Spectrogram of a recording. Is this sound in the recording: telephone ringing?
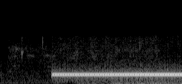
yes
